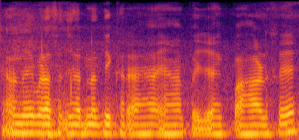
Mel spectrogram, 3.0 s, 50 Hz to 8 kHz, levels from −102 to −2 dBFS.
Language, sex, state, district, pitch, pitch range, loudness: Hindi, male, Bihar, Madhepura, 145 Hz, 140-145 Hz, -17 LUFS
